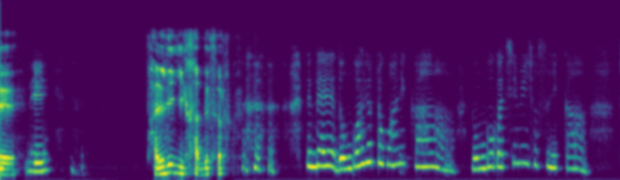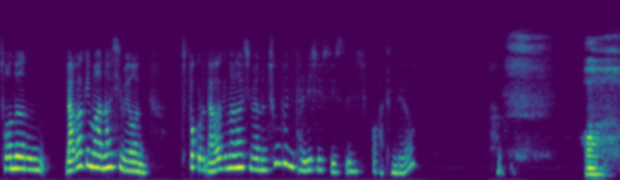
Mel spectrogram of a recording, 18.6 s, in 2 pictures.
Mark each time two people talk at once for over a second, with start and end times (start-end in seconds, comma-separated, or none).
none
